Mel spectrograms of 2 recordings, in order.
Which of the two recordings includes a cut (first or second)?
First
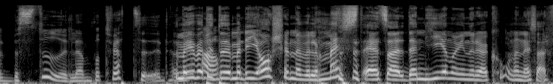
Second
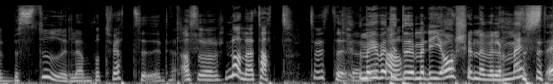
first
